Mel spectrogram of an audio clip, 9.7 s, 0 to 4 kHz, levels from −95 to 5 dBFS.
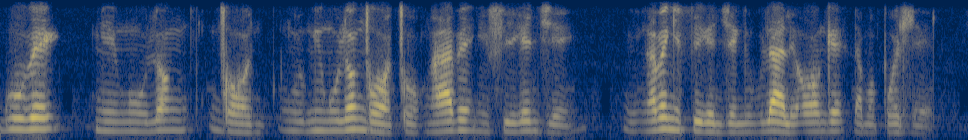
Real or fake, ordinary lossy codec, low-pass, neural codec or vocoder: real; Opus, 16 kbps; 3.6 kHz; none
